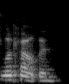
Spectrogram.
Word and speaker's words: LaFontaine: LaFontaine or LaFontaine? How do you say it? It's LaFountain. LaFountain. Yes, that's going to be hard to remember. Okay. That's okay. Okay. And that's a La as in L-E, but I had it spelled L-A.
